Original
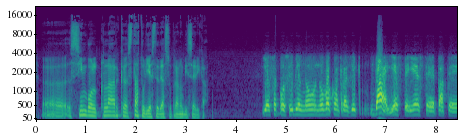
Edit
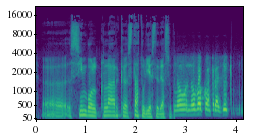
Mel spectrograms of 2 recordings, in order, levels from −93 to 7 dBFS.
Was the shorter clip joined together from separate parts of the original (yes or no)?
yes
